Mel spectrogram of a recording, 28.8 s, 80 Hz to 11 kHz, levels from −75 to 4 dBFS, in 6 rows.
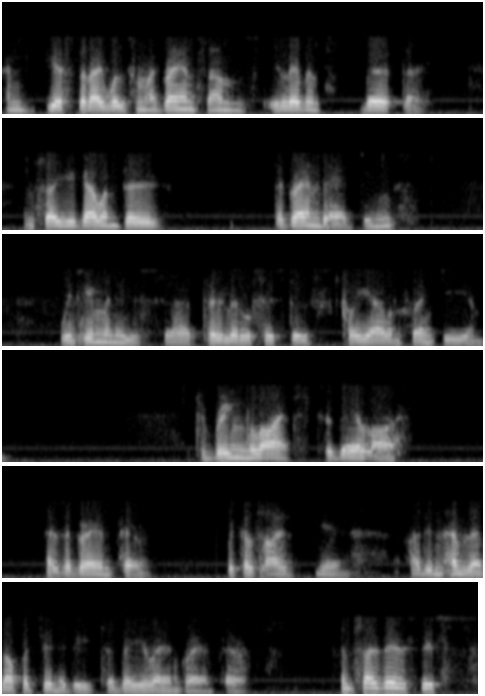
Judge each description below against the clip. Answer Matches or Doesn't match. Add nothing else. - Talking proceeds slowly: Matches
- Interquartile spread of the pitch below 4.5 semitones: Matches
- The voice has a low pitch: Matches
